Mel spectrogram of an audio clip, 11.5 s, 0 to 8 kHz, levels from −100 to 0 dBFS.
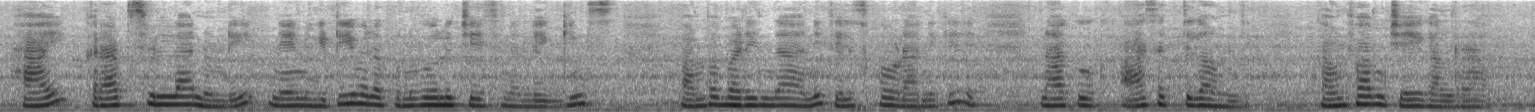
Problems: constant background noise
